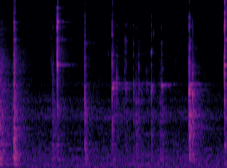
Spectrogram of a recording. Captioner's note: cutlery clinks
